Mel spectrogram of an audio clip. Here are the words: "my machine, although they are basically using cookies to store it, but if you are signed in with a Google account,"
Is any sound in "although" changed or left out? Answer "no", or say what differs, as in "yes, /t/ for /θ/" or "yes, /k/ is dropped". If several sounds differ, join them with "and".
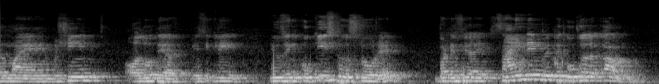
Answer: yes, /ð/ is dropped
